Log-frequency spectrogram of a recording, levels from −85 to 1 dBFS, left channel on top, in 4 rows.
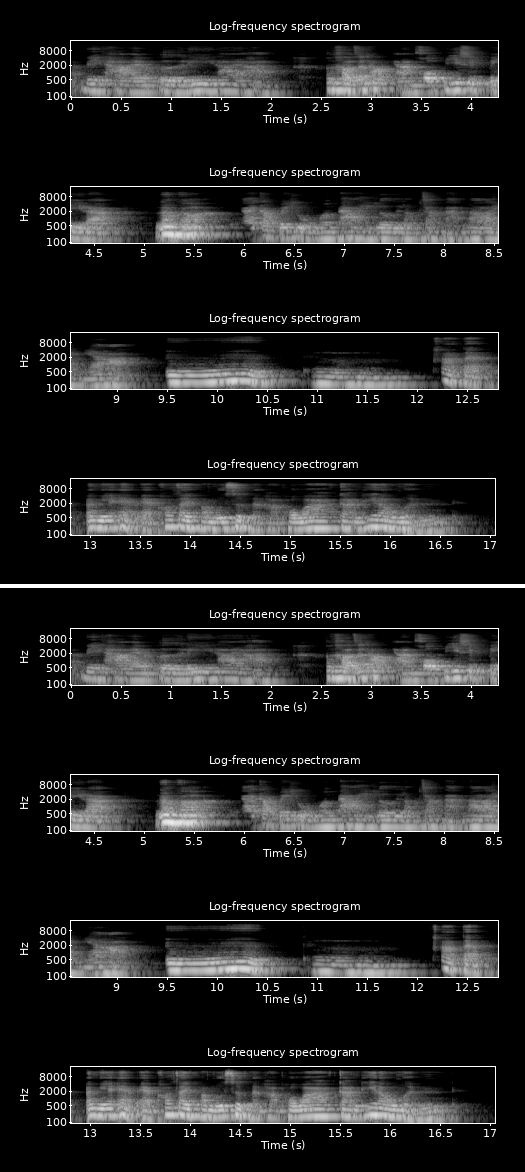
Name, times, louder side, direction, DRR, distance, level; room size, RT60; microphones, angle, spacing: voice 1, 0.0-1.9 2.6-4.6 5.1-5.5 6.0-9.1 10.9-11.8, equal, 20° right, -5 dB, 0.8 m, -30 dB
voice 2, 2.6-3.0 5.1-5.5 9.5-10.5 12.2-12.6 13.0-16.6, right 3 dB, 45° right, 3 dB, 0.3 m, -23 dB
3.0 x 2.2 x 2.4 m, 0.68 s
head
